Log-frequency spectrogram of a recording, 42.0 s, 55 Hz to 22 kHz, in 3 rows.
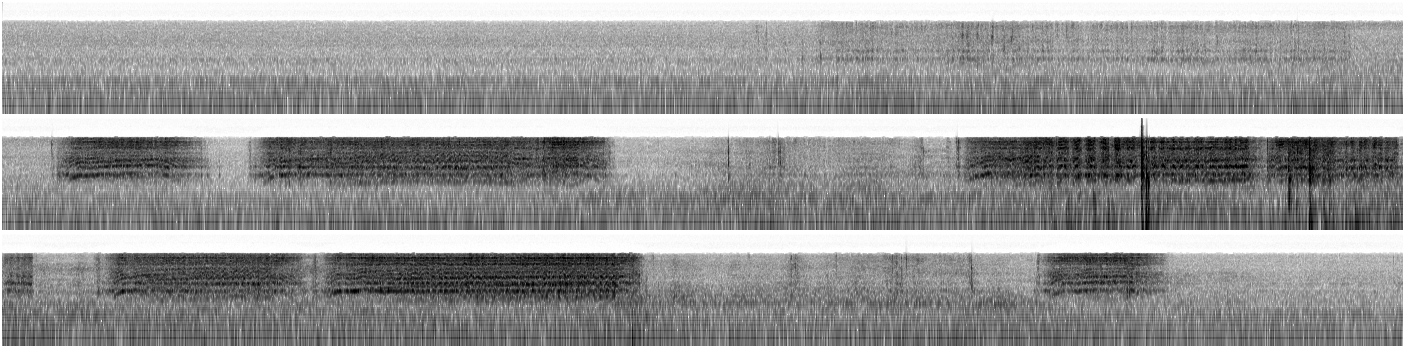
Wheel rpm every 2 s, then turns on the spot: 0, 0, 0, 0, 20, 20, 20, 70, 90, 140, 20, 30, 150, 140, 90, 110, 150, 30, 10, 50, 0.
8-14 20-22 36-38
